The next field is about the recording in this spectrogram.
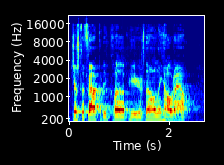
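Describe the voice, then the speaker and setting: A man's voice: mid-range voice, steady tone, fairly quick, lightly acted. A man playing a weary, fatalistic faculty member in a radio thriller, hesitant and understated. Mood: distracted, resigned. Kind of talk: old-time radio thriller acting. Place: live staged performance at a winery. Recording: noisy live stage recording.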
